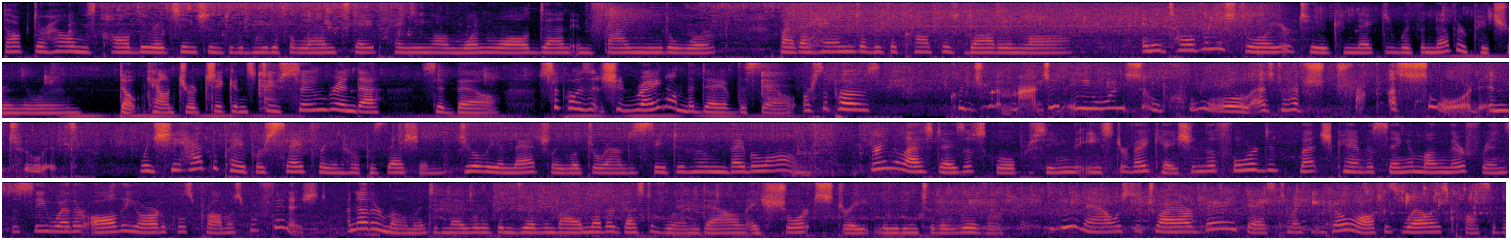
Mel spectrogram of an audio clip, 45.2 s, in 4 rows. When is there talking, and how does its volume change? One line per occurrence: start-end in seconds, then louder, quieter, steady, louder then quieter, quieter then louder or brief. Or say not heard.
0.0-45.1 steady.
